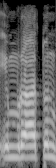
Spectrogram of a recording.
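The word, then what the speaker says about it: امرأة: ফাকিরাতুন, এখানে মাওসুফ সিফাত ইমরাআতুন ফাকিরাতুন, এই শব্দ দুইটা মাওসুফ সিফাত, কিন্তু ওই যে মিলিয়ে পড়ার কারণে ইমরাআতুন শব্দের আগের এই কোনো শব্দ থাকলে আলিফটা উচ্চারণে আসবে না, এজন্য এখানে উচ্চারণটা এরকম হবে, রায়হানাতুম রাআতুন ফাকিরাতুন।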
